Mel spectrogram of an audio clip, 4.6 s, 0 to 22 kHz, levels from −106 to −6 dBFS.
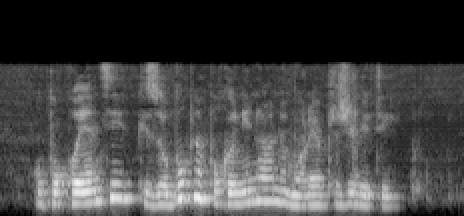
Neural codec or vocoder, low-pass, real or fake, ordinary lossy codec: codec, 16 kHz, 4 kbps, X-Codec, WavLM features, trained on Multilingual LibriSpeech; 7.2 kHz; fake; none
